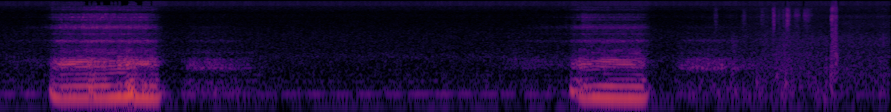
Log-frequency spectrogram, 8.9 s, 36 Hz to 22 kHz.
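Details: A person asleep after returning from a work trip, with two deep, loud, rattling snores about five seconds apart, roughly 12 breaths a minute, and quiet breathing between; snoring.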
